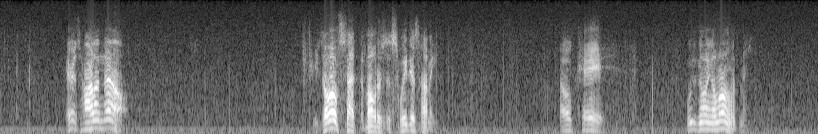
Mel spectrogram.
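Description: A man speaks calmly, heard through an old film soundtrack.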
